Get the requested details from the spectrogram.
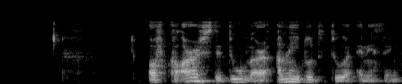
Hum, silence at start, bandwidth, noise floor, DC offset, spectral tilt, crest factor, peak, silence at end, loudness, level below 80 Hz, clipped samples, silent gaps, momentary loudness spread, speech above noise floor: none; 0.5 s; 9.2 kHz; -64 dBFS; under 0.1%; -5 dB/octave; 18 dB; -8 dBFS; 0 s; -27 LUFS; -64 dBFS; under 0.1%; 1.17-1.31 s; 14 LU; 38 dB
